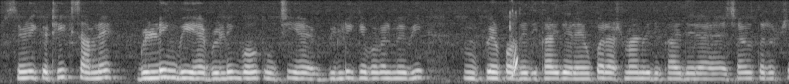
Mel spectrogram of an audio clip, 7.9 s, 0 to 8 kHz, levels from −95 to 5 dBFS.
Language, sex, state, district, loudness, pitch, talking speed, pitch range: Hindi, female, Chandigarh, Chandigarh, -16 LUFS, 215 Hz, 260 wpm, 210-225 Hz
